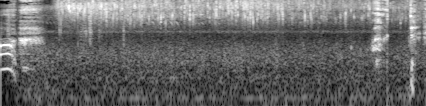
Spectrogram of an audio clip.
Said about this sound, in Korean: 아, 개도 아니고 곰파리가 싼다고 같이 싸냐? 아빠가 전봇대에 오줌을 휘갈긴다.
